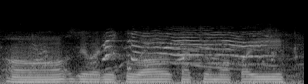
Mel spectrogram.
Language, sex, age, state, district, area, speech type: Nepali, male, 18-30, West Bengal, Kalimpong, rural, spontaneous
